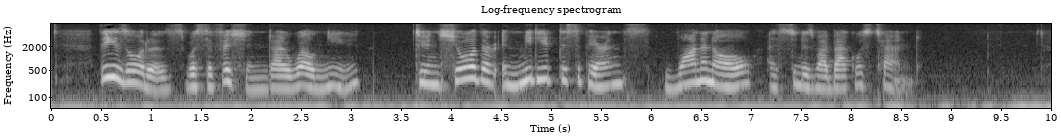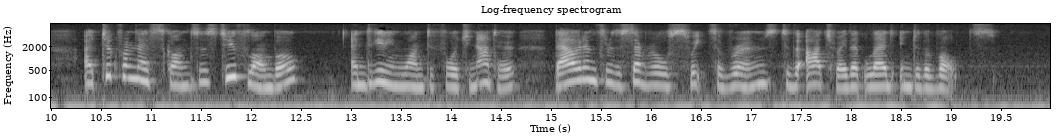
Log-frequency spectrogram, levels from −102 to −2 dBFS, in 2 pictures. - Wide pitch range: No, average, 4.6 semitones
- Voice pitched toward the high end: Yes, high, 205 Hz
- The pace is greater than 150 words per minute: No, average, 145 wpm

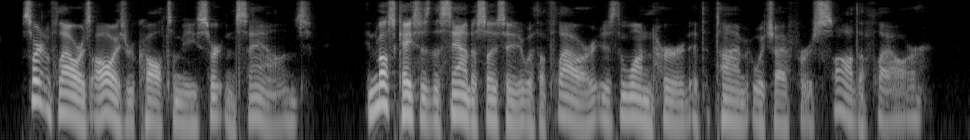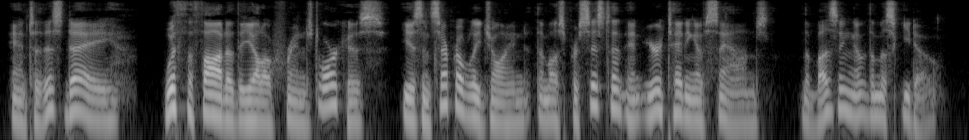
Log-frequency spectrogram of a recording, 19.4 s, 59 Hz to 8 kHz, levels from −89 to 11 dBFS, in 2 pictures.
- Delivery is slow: No, average, 180 wpm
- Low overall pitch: Yes, low, 125 Hz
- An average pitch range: Yes, average, 4.6 semitones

